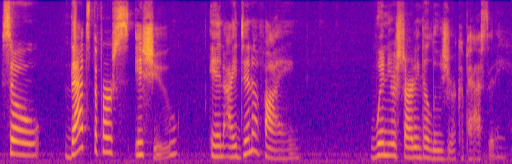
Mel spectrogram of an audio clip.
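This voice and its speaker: A woman delivers a motivational keynote in an unhurried, measured way, leaving room between her phrases. Her pitch sits in a middle range. She keeps it conversational and keeps turning to the audience with questions. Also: vocal fry. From United States. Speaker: keynote speaker. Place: event hall before a live audience.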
